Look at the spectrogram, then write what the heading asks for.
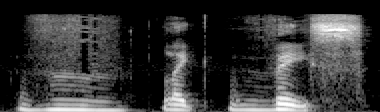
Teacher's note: we make the humming sound kind of through our teeth that creates a vibration on the lower lip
